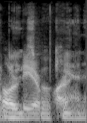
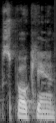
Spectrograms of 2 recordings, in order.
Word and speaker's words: Spokane: don't really get into uh in this yeah Spokan in this no Spokane for sure um and it it you know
